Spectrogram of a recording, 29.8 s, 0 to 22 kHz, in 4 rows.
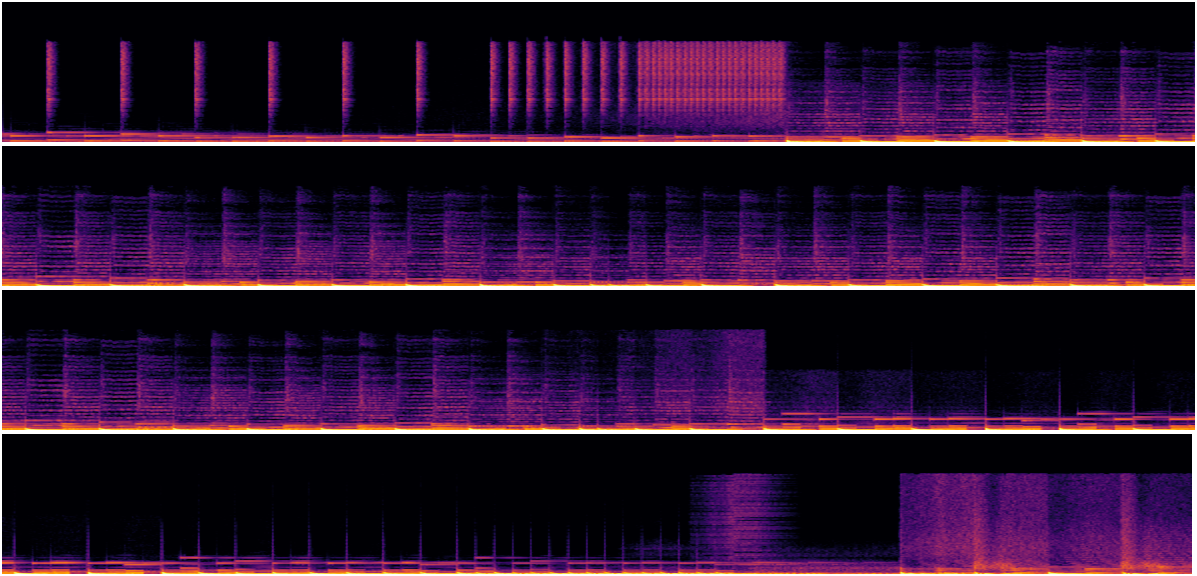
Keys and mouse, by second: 2.3 e, 5.5 z, 6.3 Tab, 12.7 KP_1, 13.1 z, 14.5 Tab, 15.8 e, 17.9-22.0 drag, 20.1 z, 22.0 KP_1, 22.6 z, 24.4 e, 27.3 r, 28.1 e.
